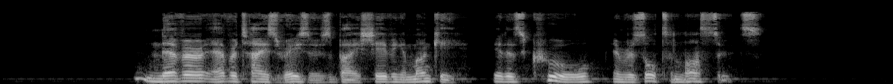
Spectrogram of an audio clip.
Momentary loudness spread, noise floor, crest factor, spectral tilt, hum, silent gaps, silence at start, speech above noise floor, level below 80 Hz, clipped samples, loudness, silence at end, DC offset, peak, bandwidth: 8 LU; -77 dBFS; 18 dB; -4 dB/octave; none; none; 1.35 s; 55 dB; -58 dBFS; under 0.1%; -22 LUFS; 1.3 s; under 0.1%; -6 dBFS; 12.5 kHz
